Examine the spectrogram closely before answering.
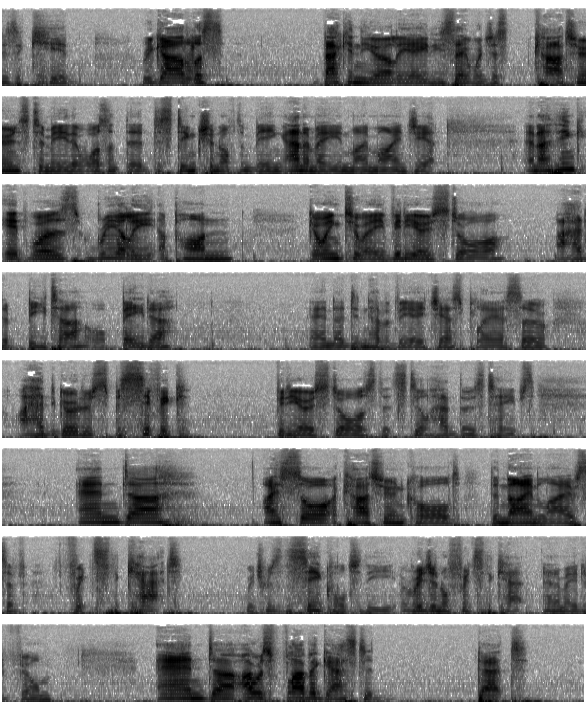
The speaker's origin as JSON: {"language": "English", "country": "Australia", "tie": "born or raised there", "said": "Growing up in Australia"}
